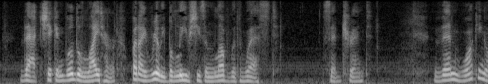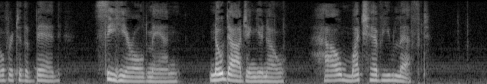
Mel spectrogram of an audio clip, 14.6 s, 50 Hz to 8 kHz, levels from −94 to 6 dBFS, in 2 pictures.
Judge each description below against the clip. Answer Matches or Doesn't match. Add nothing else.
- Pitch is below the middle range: Doesn't match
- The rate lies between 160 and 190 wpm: Doesn't match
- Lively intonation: Doesn't match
